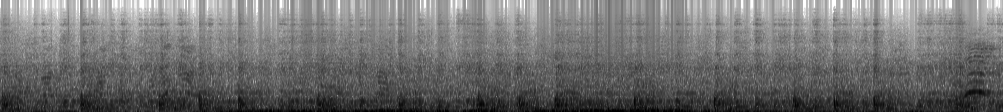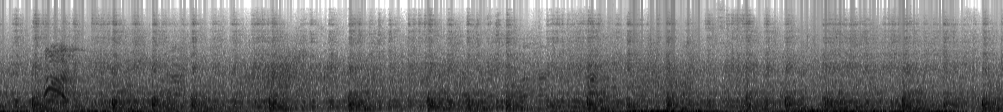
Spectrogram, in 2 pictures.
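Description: Outdoor parade-ground sound of a flight of airmen marching in step, with march music and scattered voices. Wind rumbles on the microphone, strongest in the first third.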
